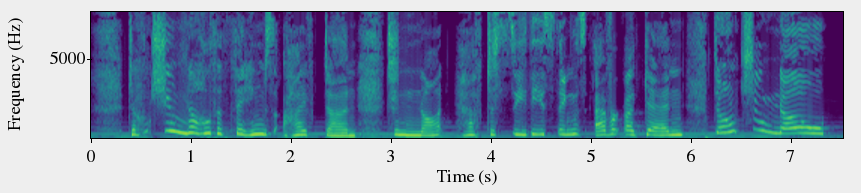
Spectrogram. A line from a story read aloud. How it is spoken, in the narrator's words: sobbing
